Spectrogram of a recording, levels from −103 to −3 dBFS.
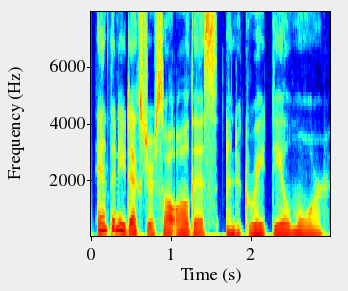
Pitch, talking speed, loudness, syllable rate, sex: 165 Hz, 180 wpm, -17 LUFS, 4.7 syllables/s, female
